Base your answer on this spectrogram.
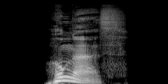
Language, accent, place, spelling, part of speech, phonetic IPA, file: German, Germany, Berlin, Hungers, noun, [ˈhʊŋɐs], De-Hungers.ogg
- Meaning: genitive singular of Hunger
